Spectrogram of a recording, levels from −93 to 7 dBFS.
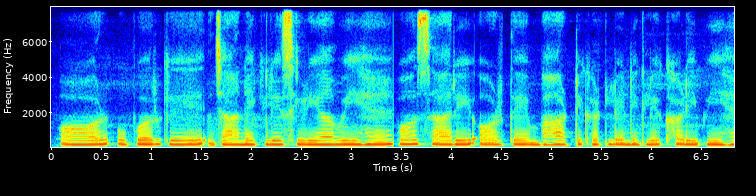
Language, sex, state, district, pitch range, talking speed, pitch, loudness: Hindi, female, Uttar Pradesh, Muzaffarnagar, 220-235 Hz, 185 wpm, 225 Hz, -16 LUFS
